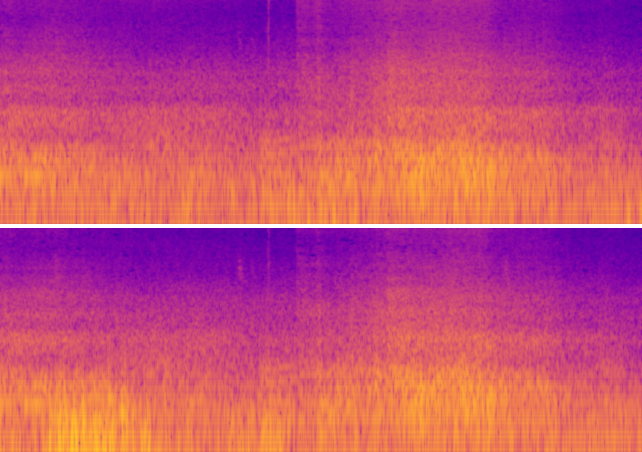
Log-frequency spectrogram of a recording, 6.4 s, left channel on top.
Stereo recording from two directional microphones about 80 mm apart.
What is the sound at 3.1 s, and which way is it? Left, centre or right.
Waves, left.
